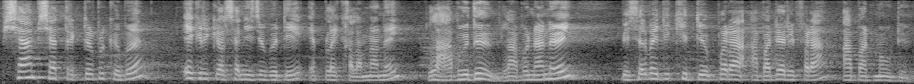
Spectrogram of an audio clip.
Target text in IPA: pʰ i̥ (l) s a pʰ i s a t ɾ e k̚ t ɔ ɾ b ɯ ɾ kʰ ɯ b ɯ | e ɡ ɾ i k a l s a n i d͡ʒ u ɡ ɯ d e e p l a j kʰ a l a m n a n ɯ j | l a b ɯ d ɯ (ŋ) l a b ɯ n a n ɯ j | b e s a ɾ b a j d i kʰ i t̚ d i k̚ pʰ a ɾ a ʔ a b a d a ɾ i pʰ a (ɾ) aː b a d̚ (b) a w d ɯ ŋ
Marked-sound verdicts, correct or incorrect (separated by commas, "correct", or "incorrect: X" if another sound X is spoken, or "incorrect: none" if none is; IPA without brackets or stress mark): incorrect: none, correct, correct, incorrect: m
